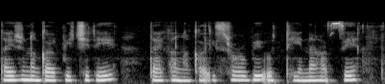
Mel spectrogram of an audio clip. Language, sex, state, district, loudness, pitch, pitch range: Nagamese, female, Nagaland, Kohima, -12 LUFS, 195 Hz, 185-200 Hz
